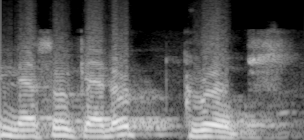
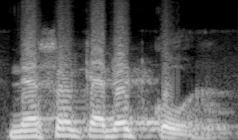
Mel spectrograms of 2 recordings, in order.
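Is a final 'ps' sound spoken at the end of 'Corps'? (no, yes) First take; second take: yes; no. First: The last word ends with a 'ps' sound. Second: The last word ends in 'kor' with no 'ps'. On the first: The speaker calls it wrong. "ना कि national cadet क्रोप्स" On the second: The speaker calls it right.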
